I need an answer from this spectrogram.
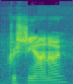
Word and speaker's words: Cristiano: man is it Christ crisano how do you pronounce it bro Cristiano all I know the I the last name's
